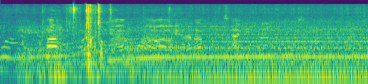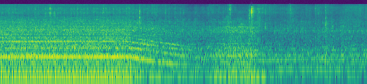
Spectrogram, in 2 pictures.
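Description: A winch motor whines, rising in pitch, holding steady, then winding down.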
